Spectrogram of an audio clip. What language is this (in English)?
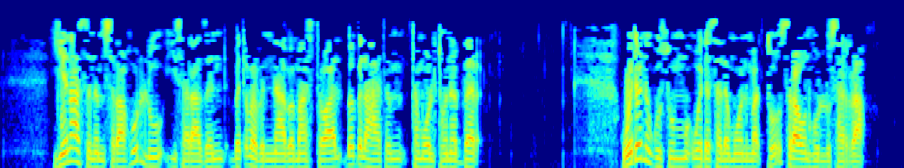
Amharic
